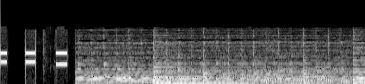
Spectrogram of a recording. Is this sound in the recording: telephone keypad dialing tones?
yes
